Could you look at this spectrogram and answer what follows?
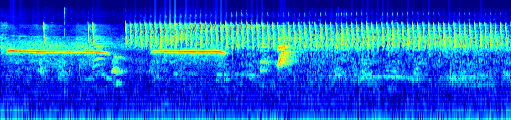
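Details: Mountain prinia ngebrem lure song: a long steady whistled tone first, then a rapid, evenly pulsed high buzzy trill running on for several seconds, meant to provoke other prinias to answer.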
